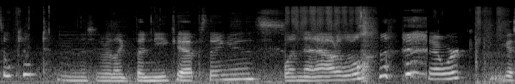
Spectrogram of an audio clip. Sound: giggles

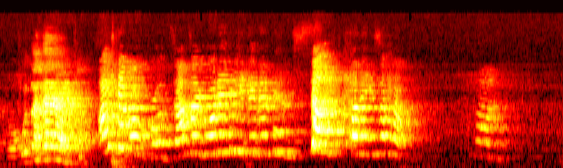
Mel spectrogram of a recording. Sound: her voice dies away

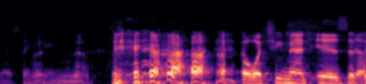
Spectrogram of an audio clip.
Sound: laughter

